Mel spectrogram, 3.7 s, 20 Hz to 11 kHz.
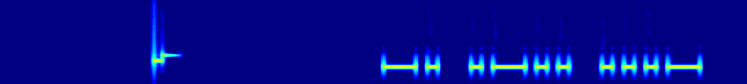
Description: Morse code, heard as a keyed tone, about 21 wpm, 700 Hz. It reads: NLV
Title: USA Call Sign Postfixes - 3 Letters 22wpm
